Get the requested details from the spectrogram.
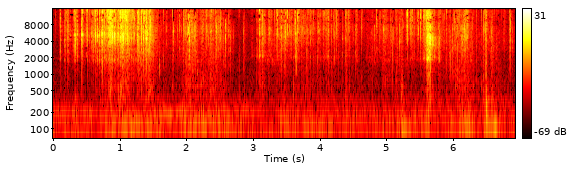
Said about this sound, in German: Und dann wird mit so einem scharfen Messer diese Seife ganz durchgeschnitten und dann zerfällt die in so viele kleine Würfel. Und oft haben die so bunte Farben und das ist sehr befriedigend, sich das anzuschauen, für mich zumindest.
